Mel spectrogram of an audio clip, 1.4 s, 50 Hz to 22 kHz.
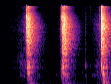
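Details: Modern household fan, tilt adjustment (tilts up to 90°, little downward travel): three crisp sharp ratchet clicks about half a second apart as the head tilts; normal detent action, nothing loose, though loud.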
